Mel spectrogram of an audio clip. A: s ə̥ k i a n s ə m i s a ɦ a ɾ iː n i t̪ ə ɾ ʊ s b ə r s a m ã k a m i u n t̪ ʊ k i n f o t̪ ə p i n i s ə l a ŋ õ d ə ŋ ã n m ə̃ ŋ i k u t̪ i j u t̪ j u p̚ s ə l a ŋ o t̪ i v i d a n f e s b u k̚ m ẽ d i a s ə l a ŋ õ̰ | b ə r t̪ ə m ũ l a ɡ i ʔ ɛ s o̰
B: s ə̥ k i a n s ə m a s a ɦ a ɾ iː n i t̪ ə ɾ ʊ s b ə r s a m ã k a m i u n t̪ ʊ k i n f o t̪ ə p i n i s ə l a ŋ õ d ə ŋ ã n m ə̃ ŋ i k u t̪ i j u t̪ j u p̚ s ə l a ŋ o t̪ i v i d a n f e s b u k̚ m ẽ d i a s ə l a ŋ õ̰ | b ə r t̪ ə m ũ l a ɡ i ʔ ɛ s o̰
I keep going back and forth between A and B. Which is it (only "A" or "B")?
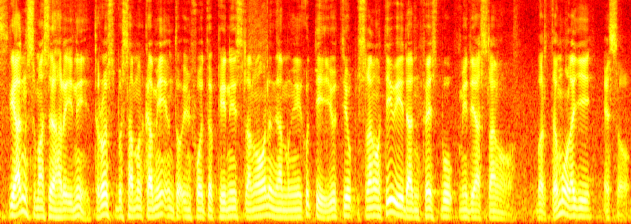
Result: B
